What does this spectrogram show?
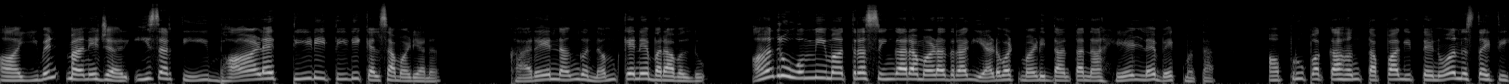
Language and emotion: Kannada, surprised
